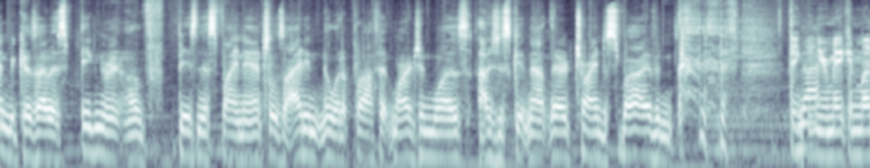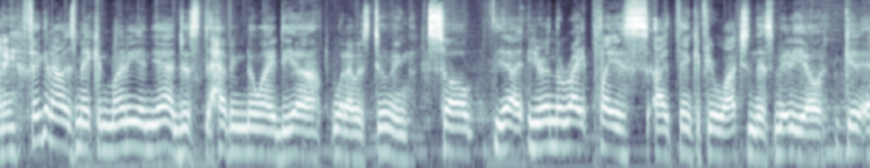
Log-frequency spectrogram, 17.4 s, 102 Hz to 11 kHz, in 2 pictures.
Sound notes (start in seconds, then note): 6.7 laughs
